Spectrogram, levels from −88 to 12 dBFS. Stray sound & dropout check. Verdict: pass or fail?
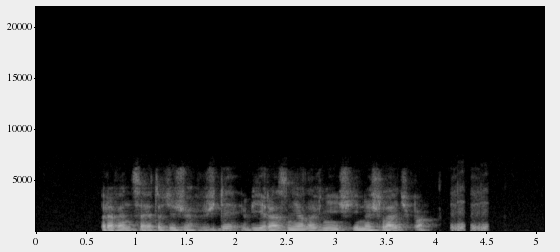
fail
